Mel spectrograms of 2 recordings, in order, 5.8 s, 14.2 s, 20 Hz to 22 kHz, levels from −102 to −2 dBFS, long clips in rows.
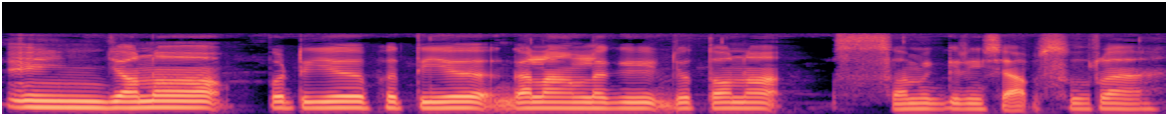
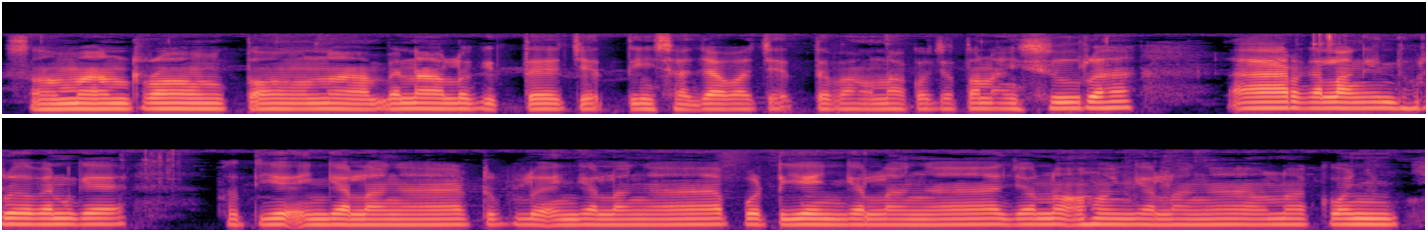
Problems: constant background noise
